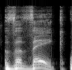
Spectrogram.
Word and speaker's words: Vivek: It's Vivek, rhymes with cake.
